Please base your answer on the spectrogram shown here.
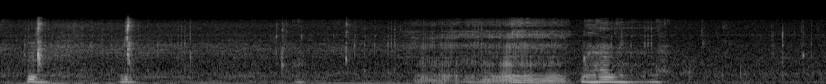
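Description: Rough, rattling snoring breaths with a few sharp clicks and some room noise.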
